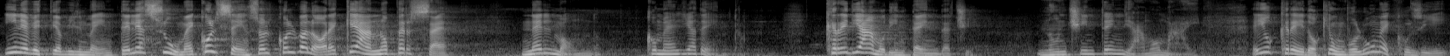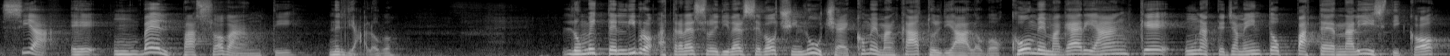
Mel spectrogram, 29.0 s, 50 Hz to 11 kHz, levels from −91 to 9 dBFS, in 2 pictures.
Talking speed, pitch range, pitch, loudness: 125 wpm, 130-210 Hz, 175 Hz, -26 LUFS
